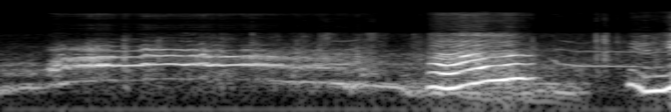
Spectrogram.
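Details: Jack, a grumpy, talkative Manx cat, complains during belly petting with a sustained yowl, then a sharper rising-falling cry and a short final whine, while a person talks to him.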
